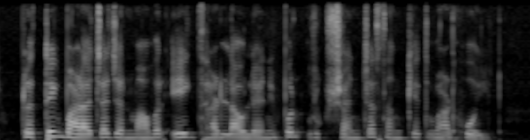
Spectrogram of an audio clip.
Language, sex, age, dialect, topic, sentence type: Marathi, female, 31-35, Northern Konkan, agriculture, statement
